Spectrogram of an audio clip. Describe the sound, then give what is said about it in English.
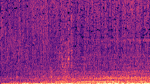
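A car engine hums steadily while driving along the road to Shreveport, a continuous low rumble with a faint rising tone, and no voices. “The journey to Shreveport was not long, but the Lomaxes kept stopping the car”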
